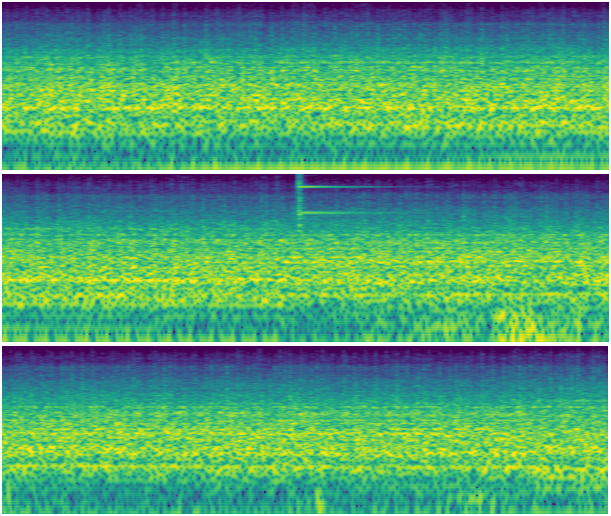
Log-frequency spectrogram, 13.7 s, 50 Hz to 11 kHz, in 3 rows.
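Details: 1941 Caterpillar dozer, sat for a few years: steady, even diesel clatter at low idle with no misses or surging; pushing the control forward shuts it down, so it will only idle.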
